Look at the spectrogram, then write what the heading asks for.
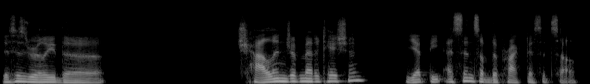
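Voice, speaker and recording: A man with a fairly low voice leads a guided meditation as a teacher. He speaks deliberately, in short phrases set apart by pauses, and the recording is very dry and close, free of room sound. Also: expressive, a little mellow, no room sound.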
